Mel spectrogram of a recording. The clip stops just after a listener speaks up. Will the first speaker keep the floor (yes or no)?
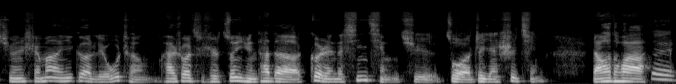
yes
